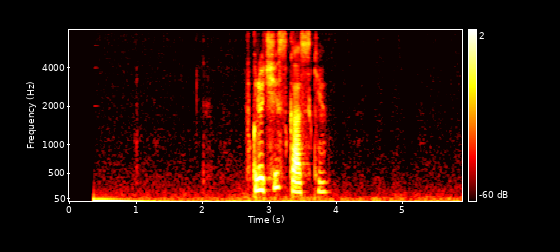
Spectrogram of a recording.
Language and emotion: Russian, neutral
